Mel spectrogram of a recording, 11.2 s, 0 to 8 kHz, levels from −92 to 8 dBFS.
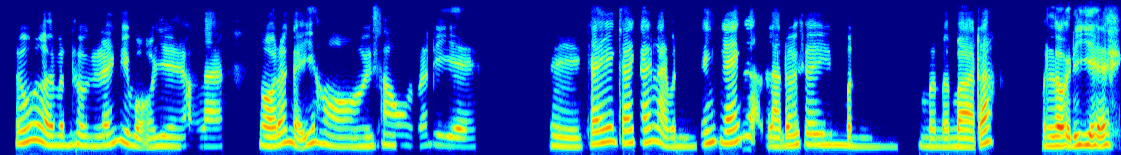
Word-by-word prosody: Đúng 250 +5 +1
rồi, 280 -10 +3
bình 190 -1 -3
thường 195 -3 -3
thì - - -8
ráng 200 +8 -1
đi 260 -5 0
bộ 175 -4 -4
về, 180 -1 -4
hoặc 165 - -12
là 170 0 -4 0.4
ngồi 185 -2 +4
đó 215 - +4
nghỉ, 280 - 0
hồi 175 -7 -4
sau 200 -1 -3
mình 185 - -24
mới - - -9
đi 195 -3 -10
về. 165 -1 -3 0.7
Thì 190 - -6 0.3
cái 240 +5 +3
cái 240 +1 +2
cái 250 +1 -1
làm 255 -10 -1
mình 170 0 -8
chán 235 +4 0
chán, 240 +3 +5
á, - - -1
là 175 -1 +1
đôi 185 +4 +1
khi 210 -1 -1 0.2
mình 170 -2 -6 0.4
mình 170 -3 -7
mình 165 - -3
mệt 165 -2 +4
á, 235 +5 +6 0.5
mình 180 0 -1
lười 185 -1 +9
đi 200 +3 +5
về, 185 -1 +7
190 Hz, 220 wpm, -23 LUFS, 175-225 Hz, 0.7 s, lười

